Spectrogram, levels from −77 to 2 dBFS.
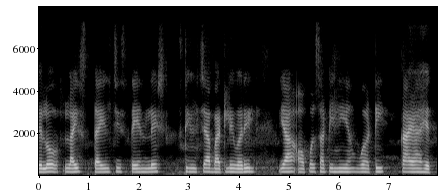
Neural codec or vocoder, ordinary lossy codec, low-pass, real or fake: codec, 24 kHz, 1.2 kbps, DualCodec; none; 7.2 kHz; fake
